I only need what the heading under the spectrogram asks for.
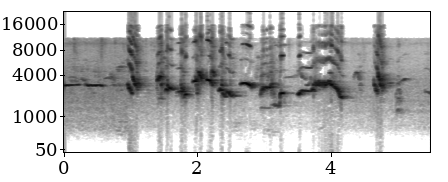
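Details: Captive oriental magpie-robin, black Kalimantan type, singing as rain falls: a continuous string of bright whistled notes rising and falling, mixed with crisp clicks and short slurred phrases.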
